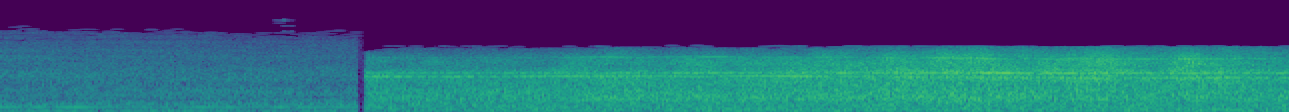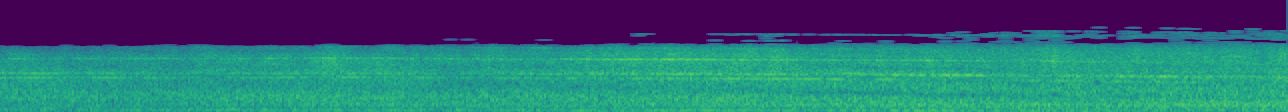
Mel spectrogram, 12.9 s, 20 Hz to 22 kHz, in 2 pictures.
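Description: Faint, distant jet noise, then after about two seconds a sudden switch to the much louder sound of a United Boeing 757 on final approach with its landing gear down. Its engines give a steady rush with a high whine that slowly drops in pitch as the jet draws closer and grows louder.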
